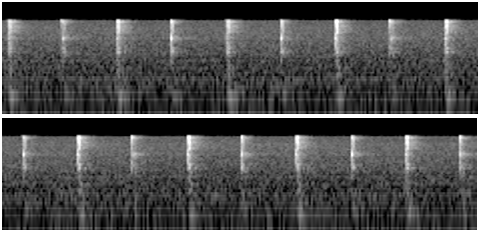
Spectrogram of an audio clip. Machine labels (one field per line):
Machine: valve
